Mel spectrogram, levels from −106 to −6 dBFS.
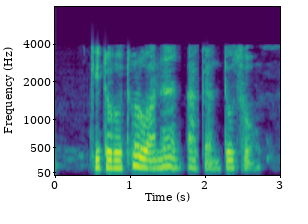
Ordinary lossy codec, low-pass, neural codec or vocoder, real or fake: AAC, 16 kbps; 7.2 kHz; codec, 16 kHz, 8 kbps, FreqCodec, larger model; fake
